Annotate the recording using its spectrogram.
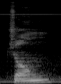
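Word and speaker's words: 中: on his chest, and that word is pronounced zhong.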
